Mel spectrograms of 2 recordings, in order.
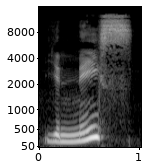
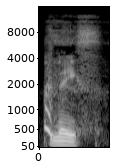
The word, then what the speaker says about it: gneiss: your gneiss with a silent G. – Oh, yeah, gneiss with a silent G at the beginning, like gnome. – Like gnome, yeah.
